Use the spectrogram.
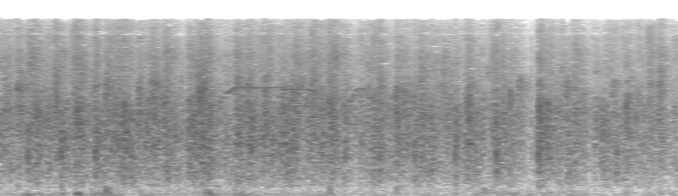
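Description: A crowd applauds steadily, many hands clapping in a dense, continuous patter at an even, fairly loud level for the whole stretch, with no voices standing out.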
